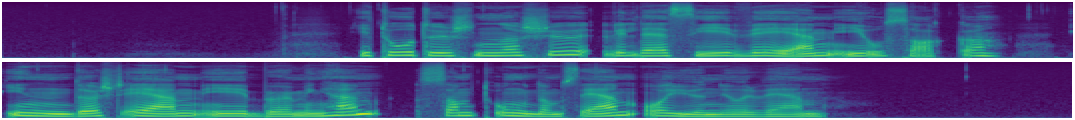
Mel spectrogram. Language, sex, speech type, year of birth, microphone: Norwegian, female, read, 1985, Sennheiser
